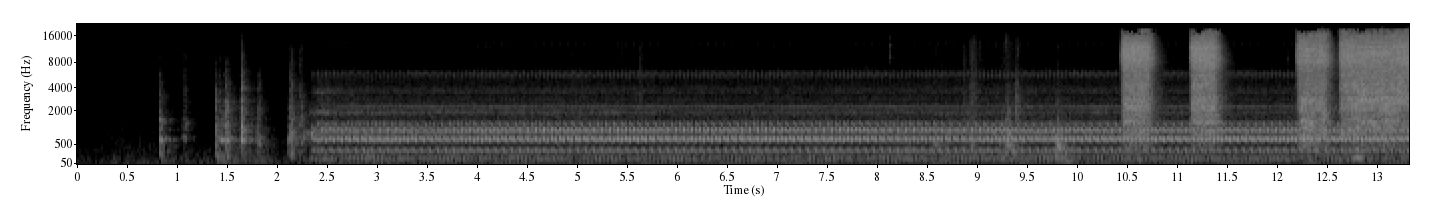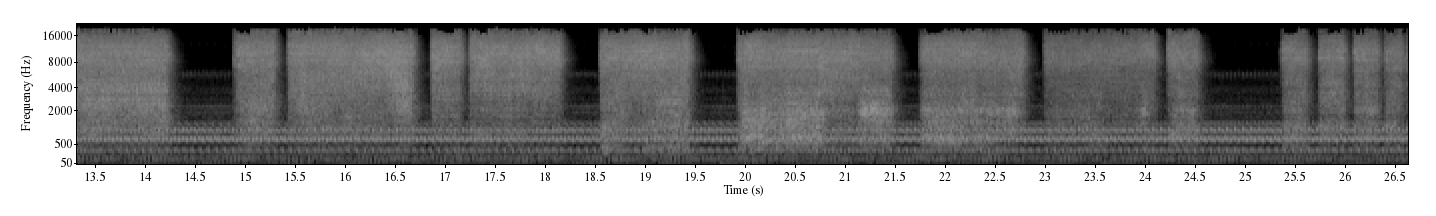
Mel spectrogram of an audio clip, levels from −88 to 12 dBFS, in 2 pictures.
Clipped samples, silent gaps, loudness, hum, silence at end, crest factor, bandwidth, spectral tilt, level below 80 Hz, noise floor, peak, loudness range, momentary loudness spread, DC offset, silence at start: under 0.1%; none; -23 LUFS; none; 0 s; 20 dB; 19.5 kHz; 1.5 dB/octave; -72 dBFS; -76 dBFS; -10 dBFS; 21 LU; 22 LU; under 0.1%; 0.8 s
